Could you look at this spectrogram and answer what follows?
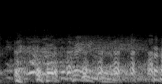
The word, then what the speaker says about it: Patinkin: Patinkin.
